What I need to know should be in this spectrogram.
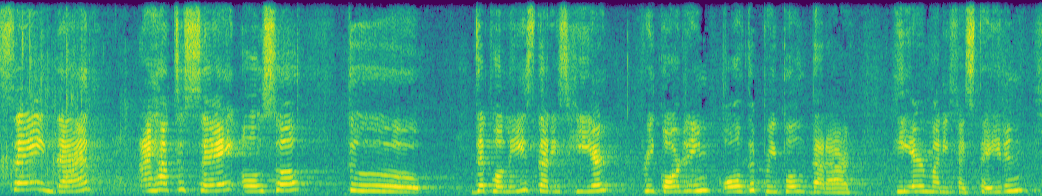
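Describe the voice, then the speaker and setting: A woman at high pitch in a Puerto Rican accent, speaking at a very slow pace over noticeable background noise. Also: ordinary pitch variation. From Puerto Rico. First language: Spanish. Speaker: grassroots activist. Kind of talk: protest speech. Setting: outdoors at street protest. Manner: halting.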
